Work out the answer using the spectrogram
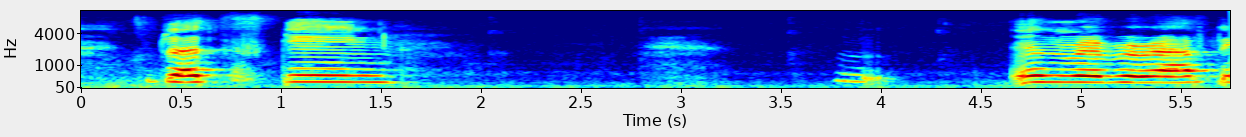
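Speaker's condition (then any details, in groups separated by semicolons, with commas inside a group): Cerebral palsy; spastic quadriplegia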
